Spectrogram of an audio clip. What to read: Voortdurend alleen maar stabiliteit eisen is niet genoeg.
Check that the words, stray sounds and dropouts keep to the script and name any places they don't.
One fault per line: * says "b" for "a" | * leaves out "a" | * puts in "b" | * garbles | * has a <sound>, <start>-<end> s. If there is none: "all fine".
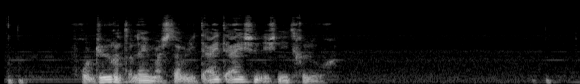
all fine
